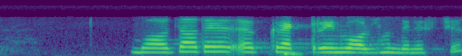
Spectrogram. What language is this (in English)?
Punjabi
